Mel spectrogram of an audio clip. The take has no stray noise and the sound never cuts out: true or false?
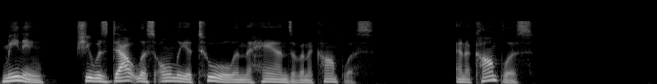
true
